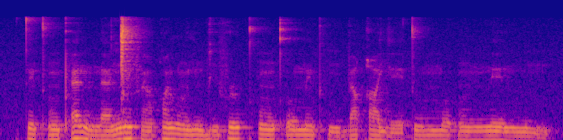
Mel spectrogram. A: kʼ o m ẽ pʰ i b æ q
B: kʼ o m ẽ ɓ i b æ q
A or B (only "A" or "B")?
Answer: A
